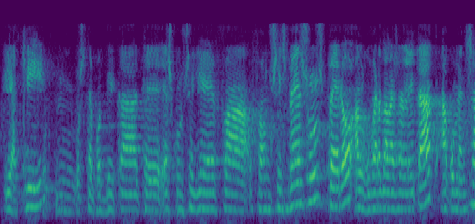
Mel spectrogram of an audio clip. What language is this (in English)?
Catalan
